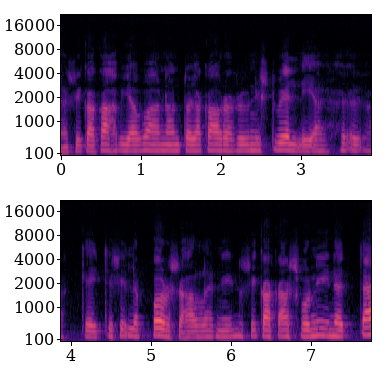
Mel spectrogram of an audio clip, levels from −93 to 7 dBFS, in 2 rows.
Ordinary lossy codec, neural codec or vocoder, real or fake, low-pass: none; none; real; none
